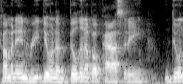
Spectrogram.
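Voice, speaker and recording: Amid audible room echo, a man of medium pitch talks at a very fast pace. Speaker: scale model painting instructor. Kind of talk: live stream tutorial. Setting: live stream. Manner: casual, fast, self-correcting.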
